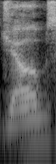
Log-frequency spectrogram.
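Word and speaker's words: Jobst: one is kind of a Medical Supply it's pronounced jobs these are job's brand compression stockings I'm a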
